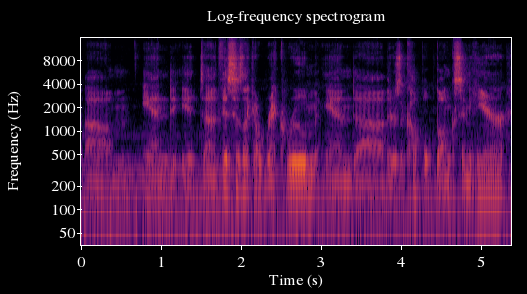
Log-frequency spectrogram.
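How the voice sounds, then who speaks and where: A man narrating a tabletop roleplaying game as game master, casual and halting as he improvises descriptions. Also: on the low side, fairly even intonation, background noise.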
